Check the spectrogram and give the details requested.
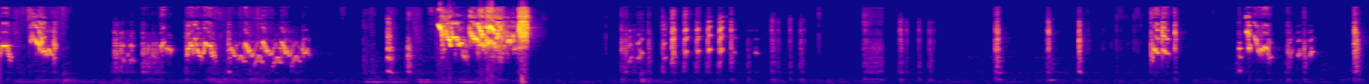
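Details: Male budgerigar communicating with a buzzy warble, a loud harsh squawk burst, then a long series of rapid dry clicks and short chirps.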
